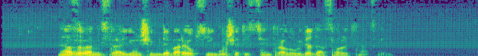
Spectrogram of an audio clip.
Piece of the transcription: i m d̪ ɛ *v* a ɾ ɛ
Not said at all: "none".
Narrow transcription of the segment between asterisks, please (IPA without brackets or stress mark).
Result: b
